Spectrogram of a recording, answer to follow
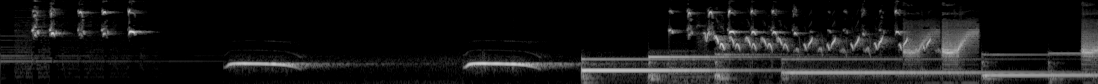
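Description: A few short high bird chirps, then two single owl hoots about two and a half seconds apart, each about a second long. From about six seconds in, gentle held music notes begin with quick bird twittering over them.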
